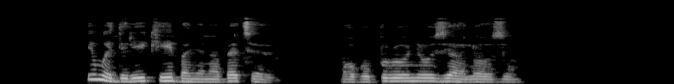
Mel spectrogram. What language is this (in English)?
Igbo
